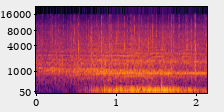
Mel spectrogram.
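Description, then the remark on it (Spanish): An audience at a live music performance bursts into loud, sustained applause, dense clapping swelling after a brief quieter start, with a low rumble of voices and cheering mixed underneath. “Un saludo grande a todo el país, porque aplaudan fuerte.”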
